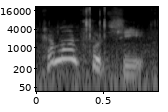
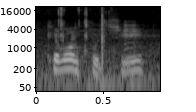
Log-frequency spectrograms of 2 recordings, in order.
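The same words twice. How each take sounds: First: Higher coaxing call to the bird. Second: Said in the usual way. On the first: Real, not acted. Coaxing Footsie the bird closer, high call. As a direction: lift it up high to coax the bird over.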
